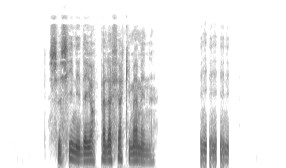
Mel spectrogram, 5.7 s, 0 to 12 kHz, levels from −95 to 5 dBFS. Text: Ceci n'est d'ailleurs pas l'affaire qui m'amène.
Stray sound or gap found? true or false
true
